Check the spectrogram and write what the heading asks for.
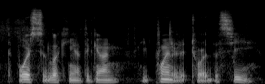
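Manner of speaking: plain reading voice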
